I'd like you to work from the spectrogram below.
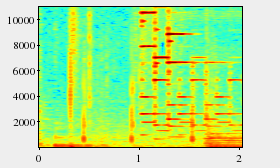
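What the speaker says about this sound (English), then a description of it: "And I'm getting a text message." A short, faint electronic alert chimes with a few bright, steady tones as a phone text notification in Persona 5 Royal, over a quiet background.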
